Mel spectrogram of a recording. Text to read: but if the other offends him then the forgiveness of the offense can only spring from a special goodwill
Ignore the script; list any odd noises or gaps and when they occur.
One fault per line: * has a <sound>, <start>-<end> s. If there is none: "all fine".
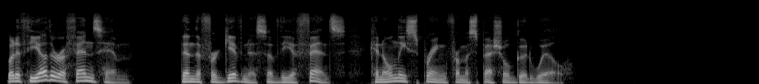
all fine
